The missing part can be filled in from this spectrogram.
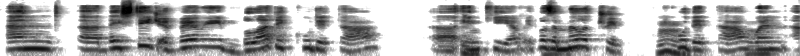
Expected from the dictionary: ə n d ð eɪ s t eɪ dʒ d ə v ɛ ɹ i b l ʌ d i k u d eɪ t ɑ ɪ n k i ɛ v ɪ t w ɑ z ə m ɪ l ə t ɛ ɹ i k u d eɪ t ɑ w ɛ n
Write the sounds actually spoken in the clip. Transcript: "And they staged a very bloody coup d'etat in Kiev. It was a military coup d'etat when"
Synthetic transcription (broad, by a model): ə n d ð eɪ s t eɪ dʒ ə v ɛ ɹ i b l ʌ d i k u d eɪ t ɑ ɪ n k i ɛ v ɪ t w ɑ z ə m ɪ l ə t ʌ ɹ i k u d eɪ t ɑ w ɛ n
